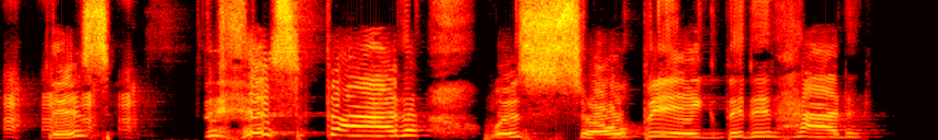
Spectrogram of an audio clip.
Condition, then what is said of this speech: No condition.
